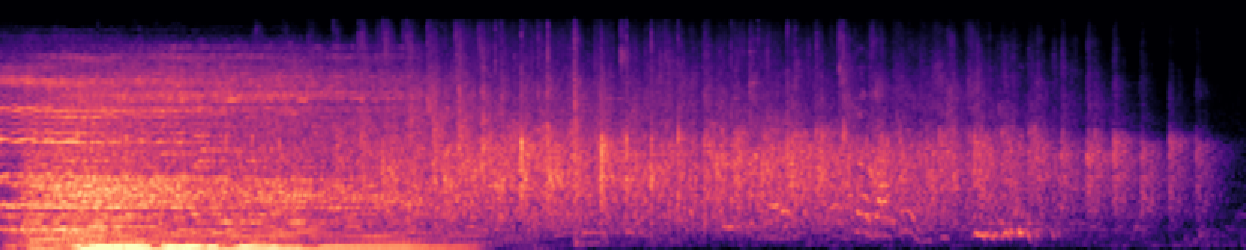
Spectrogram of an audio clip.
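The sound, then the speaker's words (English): The Grove Park church audience claps hands in praise of God in a dense, steady wash of applause that continues throughout, with a deep sustained tone underneath for the first few seconds before the clapping tapers off at the end. “Come on, don't stop clapping now. Keep clapping.”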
